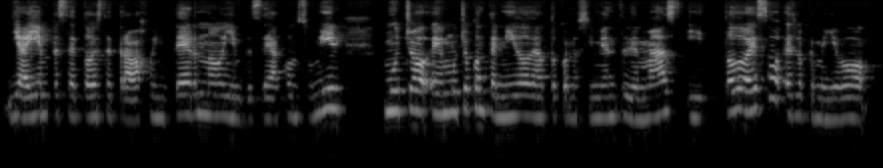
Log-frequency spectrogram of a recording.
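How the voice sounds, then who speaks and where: A woman's voice: mid-range voice, fairly quick. A woman in her thirties from Ecuador with an Ecuadorian Spanish accent, a podcast guest chatting expressively about her coaching work over a video call. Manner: expressive, enthusiastic, many fillers and restarts. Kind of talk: casual interview chat. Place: home office with a big microphone. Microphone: studio microphone on video call.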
